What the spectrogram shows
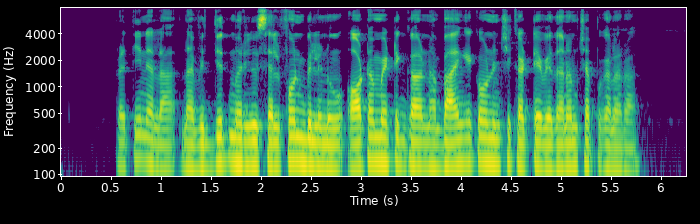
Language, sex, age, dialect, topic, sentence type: Telugu, male, 18-24, Utterandhra, banking, question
